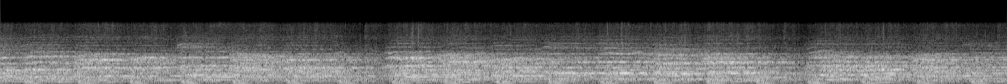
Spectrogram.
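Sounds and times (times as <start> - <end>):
wind band playing slow chorale: 0.0 - 10.0.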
